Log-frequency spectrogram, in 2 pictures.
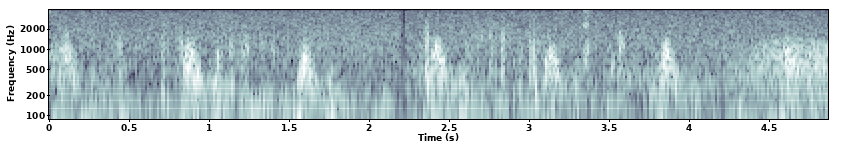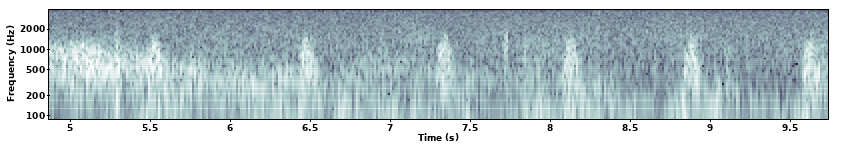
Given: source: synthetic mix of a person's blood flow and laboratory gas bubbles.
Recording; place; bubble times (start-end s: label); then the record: Doppler ultrasound of blood flow; subclavian vein
2.98-3.11 s: bubbles
3.32-3.39 s: bubbles
3.49-3.55 s: bubbles
3.73-3.88 s: bubbles
From the record:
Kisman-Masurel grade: 211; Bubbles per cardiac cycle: several, 3 to 8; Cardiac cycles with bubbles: 1 to 10%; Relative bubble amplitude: barely perceptible (0.100 to 0.250); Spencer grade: 1 (occasional bubble signal discernible with the cardiac motion signal, with majority of cardiac periods free of bubbles); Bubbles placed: anywhere in the cardiac cycle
